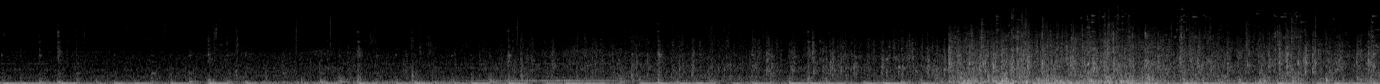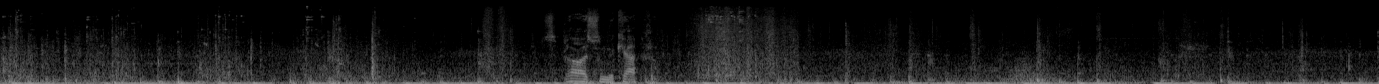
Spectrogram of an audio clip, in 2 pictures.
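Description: Torch flames crackle and flutter.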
